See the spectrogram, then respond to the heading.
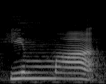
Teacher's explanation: mim sukun bertemu dengan ain, idhar syafawi dibaca jelas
